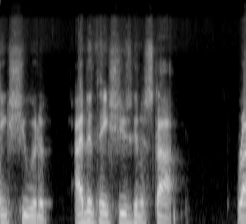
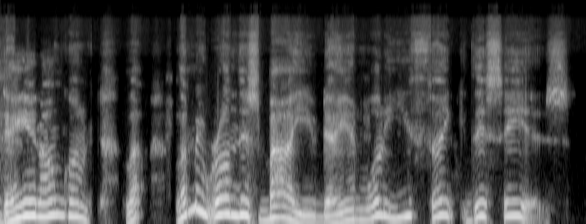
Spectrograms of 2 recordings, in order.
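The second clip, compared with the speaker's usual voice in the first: put-on very high, slow, unhurried Southern Arkansas accent; 10 semitones higher than usual. Imitating a man who calls him to chat, in a slow Southern Arkansas accent. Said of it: "he's got that slow Southern Arkansas accent".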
